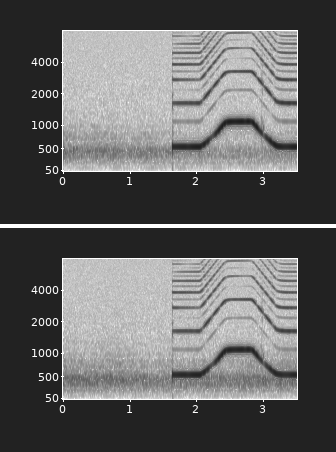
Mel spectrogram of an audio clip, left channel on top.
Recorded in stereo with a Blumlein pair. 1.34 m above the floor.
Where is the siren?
5° left; by 3.5 s 10° left.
